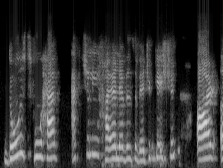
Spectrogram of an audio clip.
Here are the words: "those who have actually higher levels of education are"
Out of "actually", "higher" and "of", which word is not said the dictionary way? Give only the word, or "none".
none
